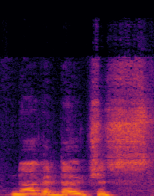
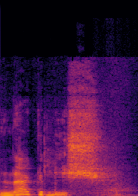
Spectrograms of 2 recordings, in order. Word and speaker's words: Nacogdoches: in Louisiana, they pronounce it Nacogdoches. Nacogdoches. Across the state line, it is pronounced Nacogdoches.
